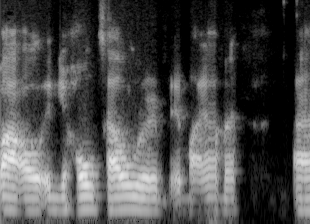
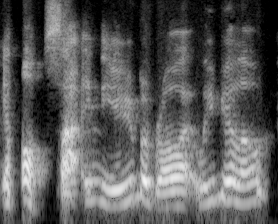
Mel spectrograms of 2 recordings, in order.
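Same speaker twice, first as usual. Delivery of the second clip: higher-pitched, amused mock protest; lightly exasperated, higher voice; retold protest; 6 semitones higher than usual. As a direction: imitate a friend pleading to be left alone. Retells friend's protest over voice notes.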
